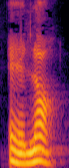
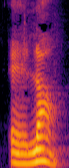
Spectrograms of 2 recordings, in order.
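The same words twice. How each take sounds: Both takes have the same delivery.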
